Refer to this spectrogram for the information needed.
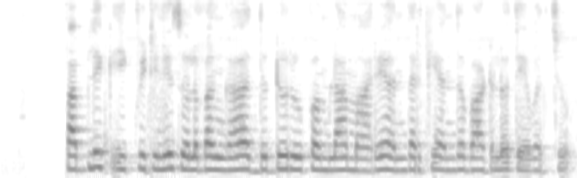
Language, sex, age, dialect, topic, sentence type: Telugu, female, 18-24, Southern, banking, statement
